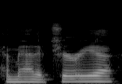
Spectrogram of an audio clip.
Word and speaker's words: hematuria: Even though it looks like a T, it's pronounced CH, hematuria.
